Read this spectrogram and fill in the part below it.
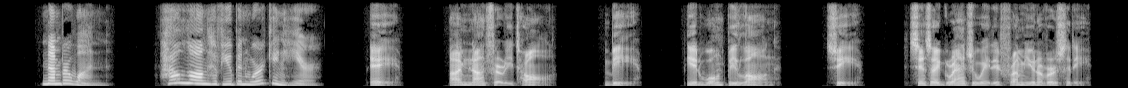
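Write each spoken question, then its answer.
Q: How long have you been working here?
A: C: Since I graduated from university.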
